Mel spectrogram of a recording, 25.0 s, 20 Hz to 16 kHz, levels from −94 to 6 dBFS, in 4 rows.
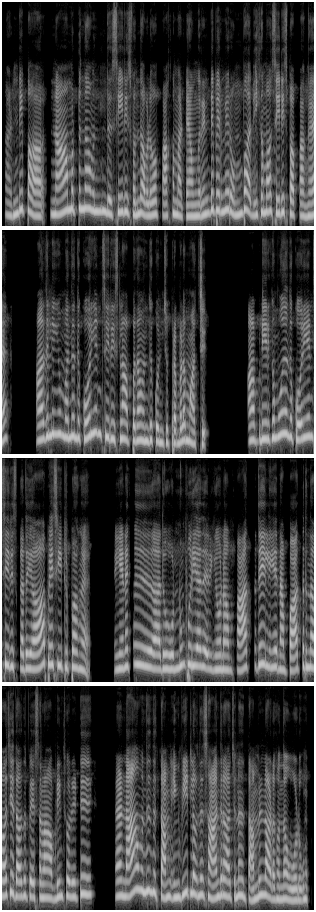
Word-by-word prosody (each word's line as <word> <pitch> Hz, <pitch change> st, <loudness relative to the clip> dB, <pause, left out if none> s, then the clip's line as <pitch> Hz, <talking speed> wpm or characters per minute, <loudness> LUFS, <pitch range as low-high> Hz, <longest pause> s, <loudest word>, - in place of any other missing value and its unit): கண்டிப்பா. 240 Hz, +7 st, -1 dB, 0.5 s
நான் 240 Hz, +6 st, +2 dB
மட்டும் 305 Hz, +1 st, 0 dB
தான் 315 Hz, -1 st, +1 dB
வந்து 265 Hz, -1 st, +1 dB
இந்த 240 Hz, -3 st, +1 dB
சீரிஸ் 255 Hz, -2 st, -1 dB
வந்து 220 Hz, +3 st, +1 dB
அவ்வளவா 205 Hz, +1 st, 0 dB
பாக்க 195 Hz, +3 st, -3 dB
மாட்டேன். 185 Hz, -1 st, -1 dB
அவுங்க 190 Hz, +1 st, 0 dB
2 235 Hz, +5 st, -1 dB
பேருமே 280 Hz, 0 st, +1 dB
ரொம்ப 215 Hz, +4 st, -1 dB
அதிகமா 245 Hz, +5 st, -1 dB
சீரிஸ் 240 Hz, +1 st, 0 dB
பாப்பாங்க. 195 Hz, -3 st, -1 dB, 0.9 s
அதுலயும் 325 Hz, +5 st, +1 dB
வந்து 295 Hz, +2 st, +2 dB
இந்த 285 Hz, 0 st, 0 dB
கொரியன் 355 Hz, +5 st, +1 dB
சீரிஸ்லாம் 275 Hz, -2 st, +1 dB
அப்ப 245 Hz, -, -2 dB
தான் 250 Hz, 0 st, +2 dB
வந்து 240 Hz, +1 st, 0 dB
கொஞ்சம் 215 Hz, -2 st, -1 dB
பிரபலமாச்சு. 205 Hz, -2 st, 0 dB, 1.0 s
அப்பிடி 255 Hz, +1 st, 0 dB
இருக்கும்போது 290 Hz, +6 st, +1 dB
அந்த 305 Hz, -, 0 dB
கொரியன் 300 Hz, +4 st, +1 dB
சீரிஸ் 280 Hz, -3 st, -1 dB
கதையா 240 Hz, 0 st, +1 dB, 0.2 s
பேசிட்டு 300 Hz, -3 st, 0 dB
இருப்பாங்க. 255 Hz, -2 st, -1 dB, 0.8 s
எனக்கு 280 Hz, +5 st, -2 dB, 0.4 s
அது 235 Hz, +1 st, 0 dB, 0.2 s
ஒன்னும் 270 Hz, +7 st, -1 dB
புரியாது. 295 Hz, -3 st, +2 dB
ஐயோ! 225 Hz, 0 st, -2 dB
நான் 225 Hz, -1 st, -2 dB
பாத்ததே 270 Hz, +6 st, 0 dB
இல்லயே! 270 Hz, -1 st, +1 dB
நான் 220 Hz, -4 st, -2 dB
பார்த்துருந்தாவாச்சு 265 Hz, +5 st, +1 dB
எதாவது 250 Hz, 0 st, +1 dB
பேசலாம், 230 Hz, -1 st, 0 dB
அப்பிடின்னு 235 Hz, +5 st, -2 dB
சொல்லிட்டு 240 Hz, +3 st, 0 dB, 0.7 s
அ -, -, +3 dB, 0.2 s
நான் 325 Hz, +8 st, +4 dB
வந்து 330 Hz, 0 st, +3 dB
இந்த 320 Hz, -1 st, +1 dB
தம் 225 Hz, +3 st, +2 dB
எங்க 235 Hz, 0 st, +2 dB
வீட்ல 300 Hz, 0 st, +2 dB
வந்து 270 Hz, +1 st, 0 dB
சாயந்திரம் 240 Hz, +4 st, +2 dB
ஆச்சுன்னா, 240 Hz, +2 st, -1 dB
இந்த 225 Hz, -, -6 dB
தமிழ் 225 Hz, +9 st, +1 dB
நாடகம் 205 Hz, -4 st, 0 dB
தான் 205 Hz, -2 st, 0 dB
ஓடும். 185 Hz, +2 st, -1 dB
250 Hz, 155 wpm, -23 LUFS, 225-285 Hz, 1.0 s, நான்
